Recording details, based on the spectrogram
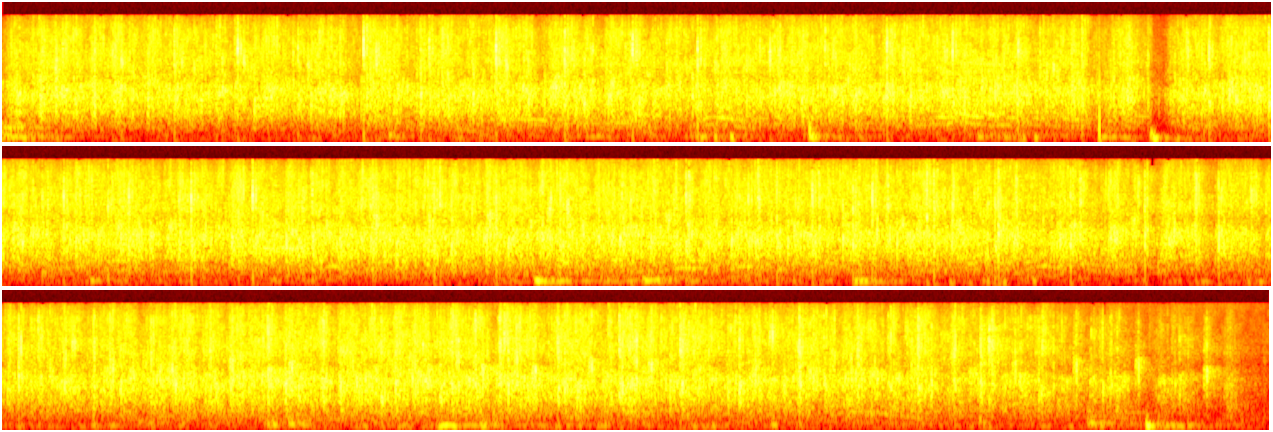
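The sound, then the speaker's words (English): An audience claps steadily for about nineteen seconds, a dense, even roar of many hands with no pauses and no voices rising above it. “Big round of applause for Misty, guys.”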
